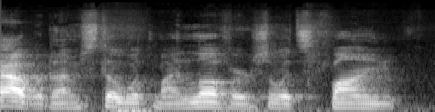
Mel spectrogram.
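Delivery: ordinary talk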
